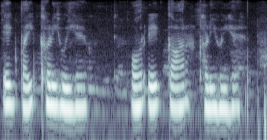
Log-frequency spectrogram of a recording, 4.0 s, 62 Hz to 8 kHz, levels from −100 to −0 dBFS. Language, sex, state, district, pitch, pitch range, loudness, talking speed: Hindi, female, Chhattisgarh, Raipur, 195 Hz, 185-205 Hz, -13 LUFS, 165 wpm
